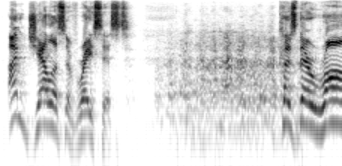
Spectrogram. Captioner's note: audience laughs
